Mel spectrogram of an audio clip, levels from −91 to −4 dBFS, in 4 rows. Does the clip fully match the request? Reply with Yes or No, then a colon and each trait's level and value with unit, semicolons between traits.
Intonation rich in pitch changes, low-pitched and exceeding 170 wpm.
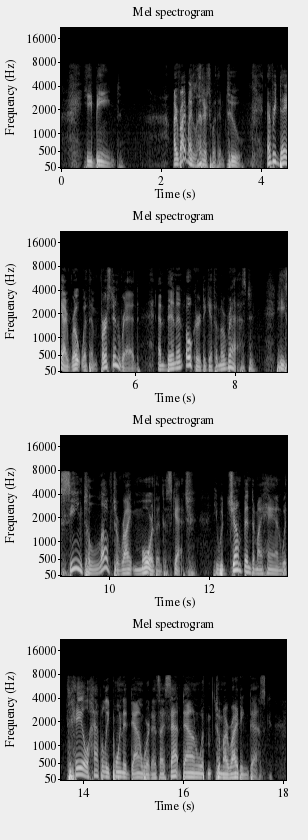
Yes: wide, 5.8 semitones; low, 110 Hz; average, 185 wpm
